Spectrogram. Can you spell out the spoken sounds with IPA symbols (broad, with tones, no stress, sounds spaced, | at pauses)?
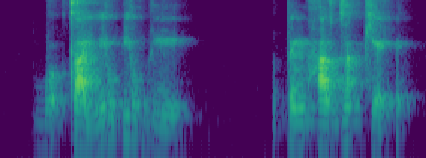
b o˨ ʔ t̪ a˨˩ j l j u˦ p j u˥˧ b i˨˩ | p e˧ m h a˧ w d͡z ã˦ p̚ ɕ e˨ ʔ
